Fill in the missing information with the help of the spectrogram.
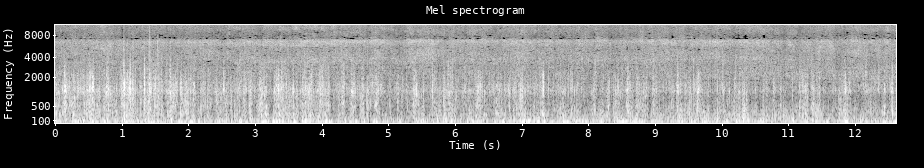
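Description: Long-tail boat's engine running steadily under way, mixed with wind buffeting the microphone.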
